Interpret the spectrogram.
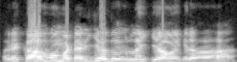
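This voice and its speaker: A man with an Awadhi accent playing a gruff, exasperated old father-in-law in a village comedy sketch. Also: sits high, moderate pace, a bit bright. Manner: grumbling, scolding. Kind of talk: rural comedy sketch acting.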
